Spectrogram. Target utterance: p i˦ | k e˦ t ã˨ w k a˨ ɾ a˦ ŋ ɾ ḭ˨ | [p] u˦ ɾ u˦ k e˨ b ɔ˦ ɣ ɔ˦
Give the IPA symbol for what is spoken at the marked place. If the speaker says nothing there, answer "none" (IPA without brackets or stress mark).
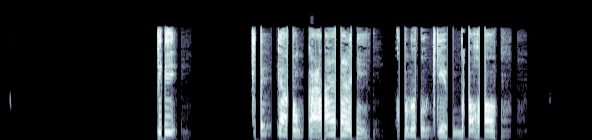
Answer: k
